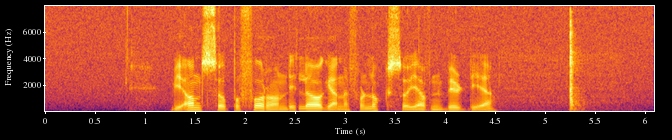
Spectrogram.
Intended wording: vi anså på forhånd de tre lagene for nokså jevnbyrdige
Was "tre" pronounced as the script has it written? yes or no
no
